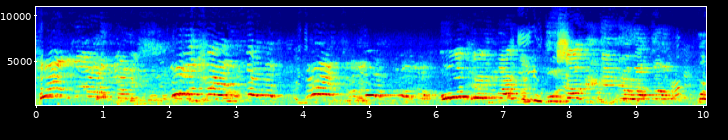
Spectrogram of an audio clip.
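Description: High-pitched children's voices talking and calling out over one another, continuously and fairly loud.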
